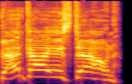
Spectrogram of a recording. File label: Crew Enemy Defeat, Male; Dialog; Warframe; Railjack Crew; Perrin Sequence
